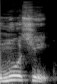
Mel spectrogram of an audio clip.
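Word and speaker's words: משה: Ici, on a une lettre ici qui ne se prononce pas. Ici aussi, on a une lettre aussi qui ne se prononce pas. La dernière lettre là que tu vois ici là. La lettre, on n'a pas dit Moussa. C'est Moussa. Voilà, on dit Moshe.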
